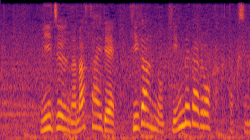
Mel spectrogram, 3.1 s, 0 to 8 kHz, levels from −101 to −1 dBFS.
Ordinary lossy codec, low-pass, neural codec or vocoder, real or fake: none; 7.2 kHz; vocoder, 44.1 kHz, 80 mel bands, Vocos; fake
